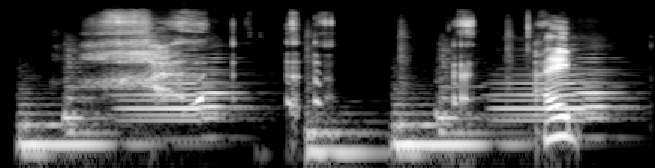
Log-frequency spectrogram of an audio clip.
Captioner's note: noises of suffering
